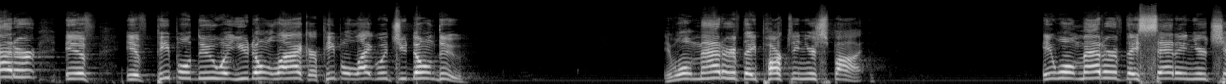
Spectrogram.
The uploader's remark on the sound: Preached at Gospel Lighthouse in Bossier City, La.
